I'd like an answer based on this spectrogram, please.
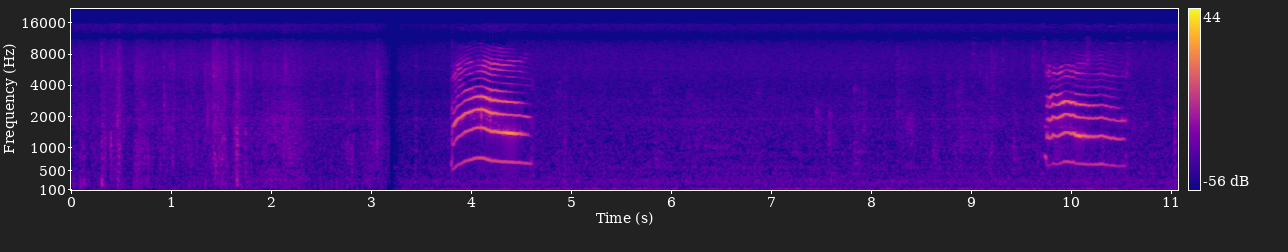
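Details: Gray tabby pet cat named Mouse, very vocal, confined indoors for a few days while under the weather and taking medication. Two loud, drawn-out meows about six seconds apart, each rising then sliding down, with quiet room hum and faint rustling earlier.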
